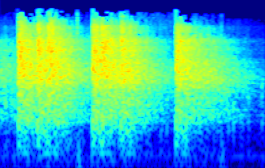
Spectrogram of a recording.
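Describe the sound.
Gunshots are fired at riding outlaws as a radio drama effect. There are three loud, sharp blasts about a second apart, each trailing off in a long, rumbling decay.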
